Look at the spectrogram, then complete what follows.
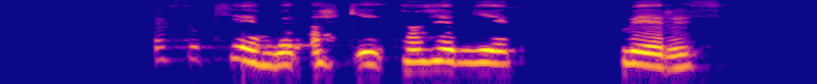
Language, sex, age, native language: Icelandic, female, 11, Icelandic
